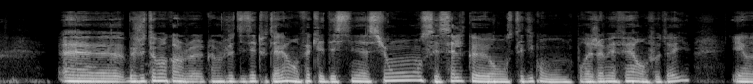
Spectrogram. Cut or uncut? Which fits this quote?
uncut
